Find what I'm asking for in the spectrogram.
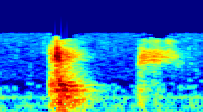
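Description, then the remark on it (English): A door swings shut with a solid thud, followed about a second later by a softer rasping latch sound. No one speaks. “Oh, so that's how it is. Wait till I close this door.”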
